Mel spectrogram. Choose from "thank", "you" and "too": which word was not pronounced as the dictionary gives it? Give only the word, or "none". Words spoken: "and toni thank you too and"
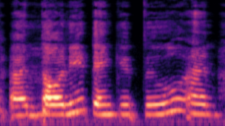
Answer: thank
